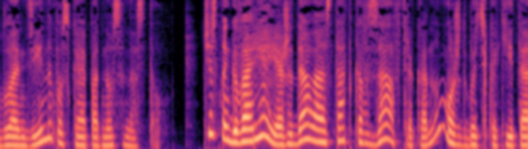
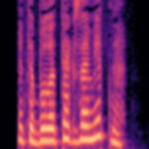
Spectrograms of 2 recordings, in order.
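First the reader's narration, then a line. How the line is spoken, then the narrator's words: Choked question, lump in throat. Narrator (Russian): спросила я, с трудом проглотив еду, резко вставшую комом в глотке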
